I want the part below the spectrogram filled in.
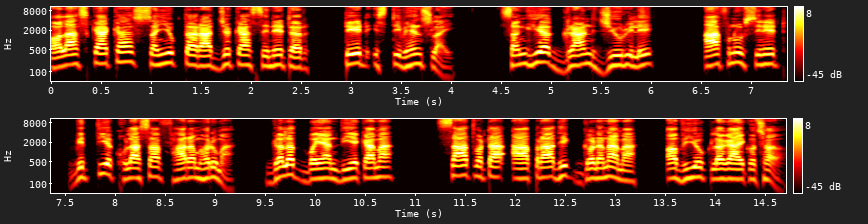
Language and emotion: Nepali, neutral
